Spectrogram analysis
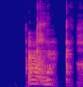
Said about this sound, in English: Oh, dear. Bless you.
